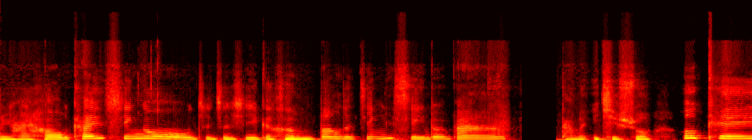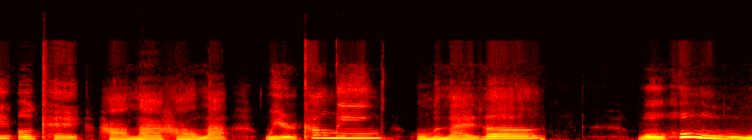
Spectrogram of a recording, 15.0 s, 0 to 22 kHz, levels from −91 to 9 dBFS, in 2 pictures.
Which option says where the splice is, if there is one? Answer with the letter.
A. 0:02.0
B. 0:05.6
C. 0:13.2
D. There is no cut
B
